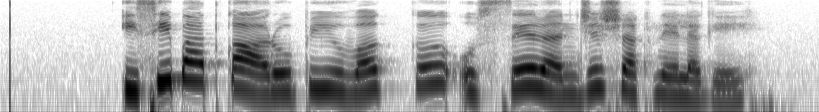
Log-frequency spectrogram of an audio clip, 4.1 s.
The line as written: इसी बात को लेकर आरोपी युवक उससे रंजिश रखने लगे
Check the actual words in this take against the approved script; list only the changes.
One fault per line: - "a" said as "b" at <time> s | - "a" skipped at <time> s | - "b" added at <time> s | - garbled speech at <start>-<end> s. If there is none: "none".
- "लेकर" skipped at 1.2 s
